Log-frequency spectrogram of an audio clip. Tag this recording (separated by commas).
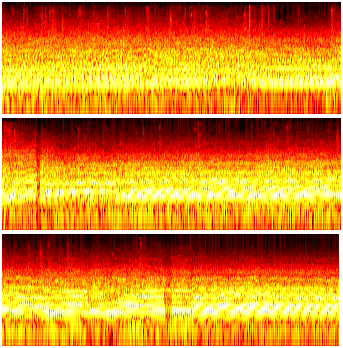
Car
